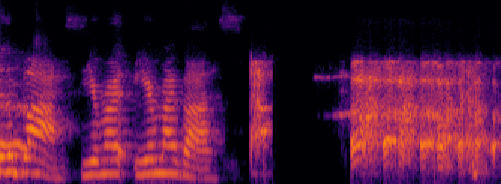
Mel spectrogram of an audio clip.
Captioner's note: laughs loudly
